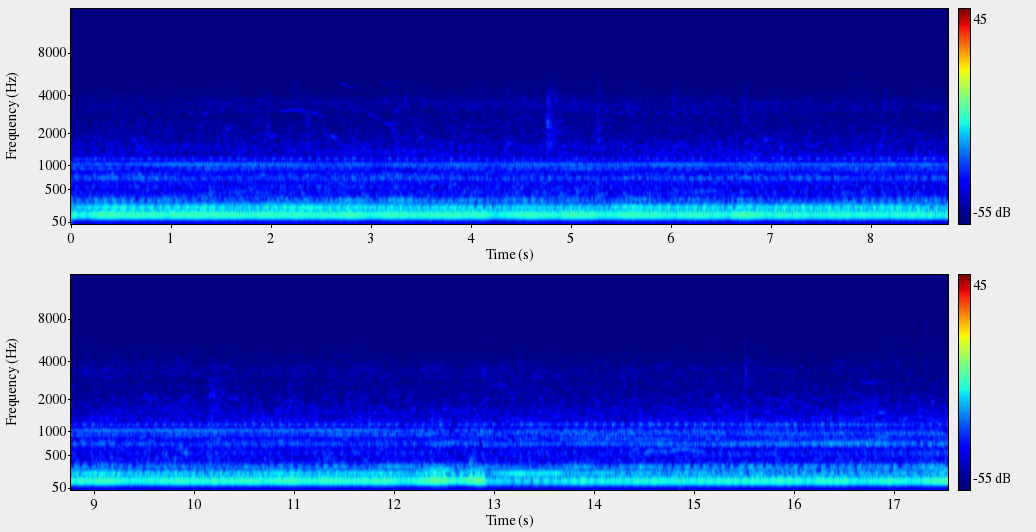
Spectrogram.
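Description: A boat engine idling steadily, a low hum with a few even tones over it. About two-thirds of the way through it swells briefly, then settles a little quieter.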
